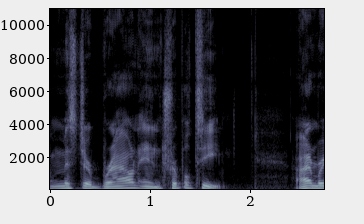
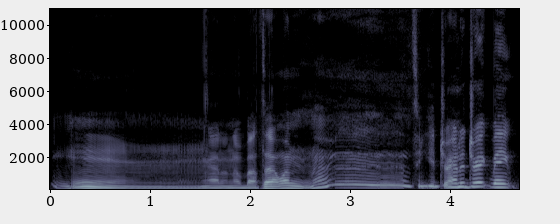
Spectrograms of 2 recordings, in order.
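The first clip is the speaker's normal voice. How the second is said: suspicious; 5 dB quieter than usual. Acted. Streamer plays suspicious of trick.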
